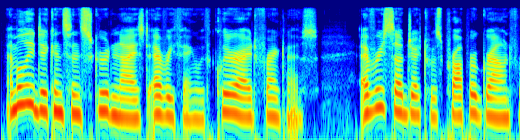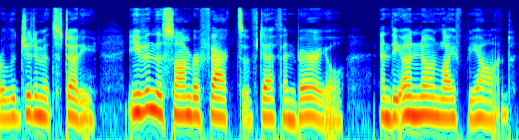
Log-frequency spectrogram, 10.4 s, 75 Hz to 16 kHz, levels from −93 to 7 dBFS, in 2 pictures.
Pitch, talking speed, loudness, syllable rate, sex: 195 Hz, 165 wpm, -17 LUFS, 5.7 syllables/s, female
